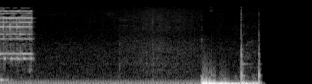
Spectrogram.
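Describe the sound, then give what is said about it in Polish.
A telephone ringtone sounds briefly and loudly at the start, then cuts off as the call is answered, leaving a low steady hum before a short burst of handling noise. “bardzo przepraszam, ale ja ten akurat telefon muszę odebrać.”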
